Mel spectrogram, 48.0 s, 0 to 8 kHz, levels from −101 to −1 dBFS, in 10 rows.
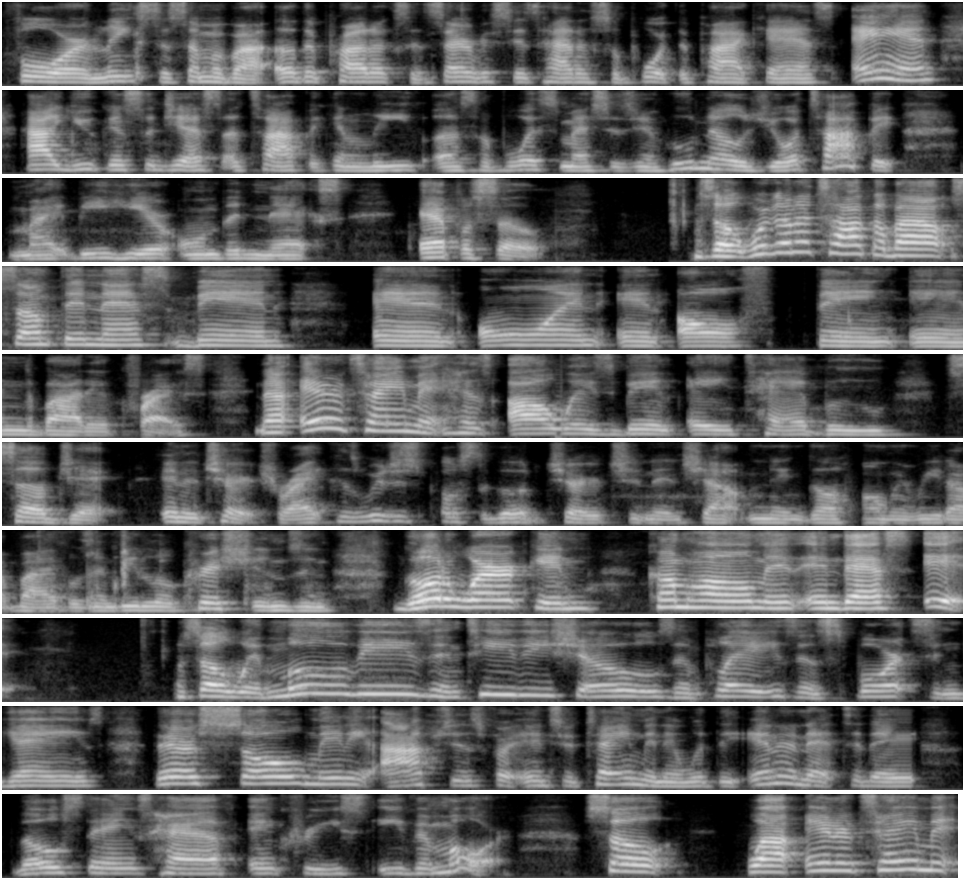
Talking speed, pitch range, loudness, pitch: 170 wpm, 150-210 Hz, -22 LUFS, 170 Hz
